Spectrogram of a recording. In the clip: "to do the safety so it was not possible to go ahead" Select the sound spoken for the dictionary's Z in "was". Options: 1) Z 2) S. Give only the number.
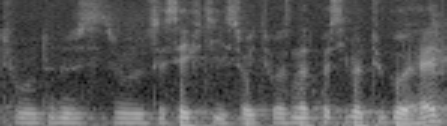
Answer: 1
